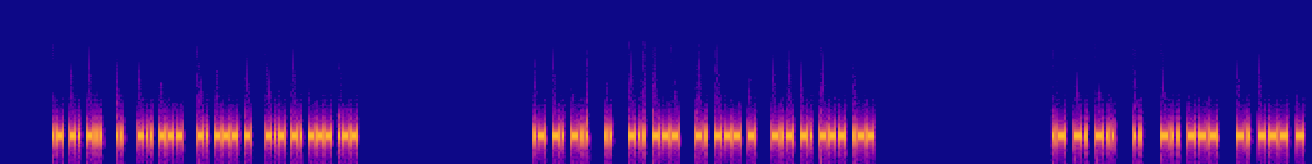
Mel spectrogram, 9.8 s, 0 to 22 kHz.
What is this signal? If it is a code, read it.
Morse code, heard as a keyed tone, about 64 wpm, 690 Hz. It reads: AND I DO NOT KNOW AND I DO NOT KNOW AND I DO NOT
